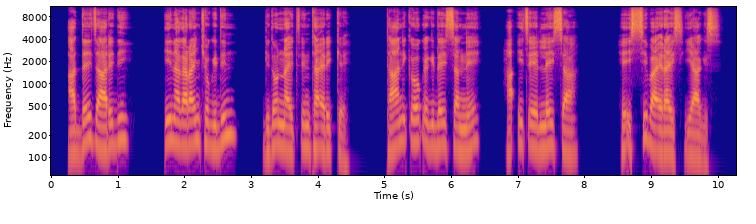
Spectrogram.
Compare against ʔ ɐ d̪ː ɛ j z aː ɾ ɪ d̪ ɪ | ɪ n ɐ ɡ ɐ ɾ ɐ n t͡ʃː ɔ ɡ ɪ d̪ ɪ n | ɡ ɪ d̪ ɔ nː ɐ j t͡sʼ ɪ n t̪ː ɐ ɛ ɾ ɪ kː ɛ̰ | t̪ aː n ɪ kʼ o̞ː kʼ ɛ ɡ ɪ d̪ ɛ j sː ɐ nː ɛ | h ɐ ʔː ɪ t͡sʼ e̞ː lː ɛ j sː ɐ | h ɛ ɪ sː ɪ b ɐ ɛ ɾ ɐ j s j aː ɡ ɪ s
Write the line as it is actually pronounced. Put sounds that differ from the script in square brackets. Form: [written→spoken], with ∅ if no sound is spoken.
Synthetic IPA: ʔ ɐ d̪ː ɛ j z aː ɾ ɪ d̪ ɪ | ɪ n ɐ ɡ ɐ ɾ ɐ n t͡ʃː ɔ ɡ ɪ d̪ ɪ n | ɡ ɪ d̪ ɔ nː ɐ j t͡sʼ ɪ n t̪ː ɐ ɛ ɾ ɪ kː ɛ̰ | t̪ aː n ɪ kʼ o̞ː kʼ ɛ ɡ ɪ d̪ ɛ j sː ɐ nː ɛ | h ɐ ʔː ɪ t͡sʼ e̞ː lː ɛ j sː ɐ | h ɛ ɪ sː ɪ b ɐ ɛ ɾ ɐ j s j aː ɡ ɪ s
